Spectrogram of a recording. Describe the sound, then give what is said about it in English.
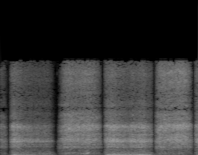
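A voice imitates heavy, angry breathing: about four loud, rasping breaths, each drawn out and harsh, repeating in a steady rhythm with short dips between them. “all of a sudden, this guy is starting to breathe like...”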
